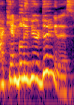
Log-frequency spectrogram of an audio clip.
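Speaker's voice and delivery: voice full of emotion, upset. Retelling what the opponent said during a dispute: imitating Marine Lord getting emotional. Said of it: "He starts getting emotional".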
